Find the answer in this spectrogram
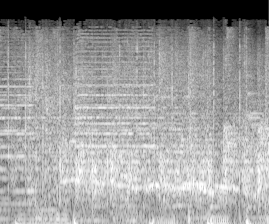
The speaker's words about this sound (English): Perfect. I have them so well trained. I won't give them any food unless they clap at the right time. It is a wonderful thing. We're broadcasting live this morning, a live audience, an applauding audience here at the Pike Nursery in Peachtree City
